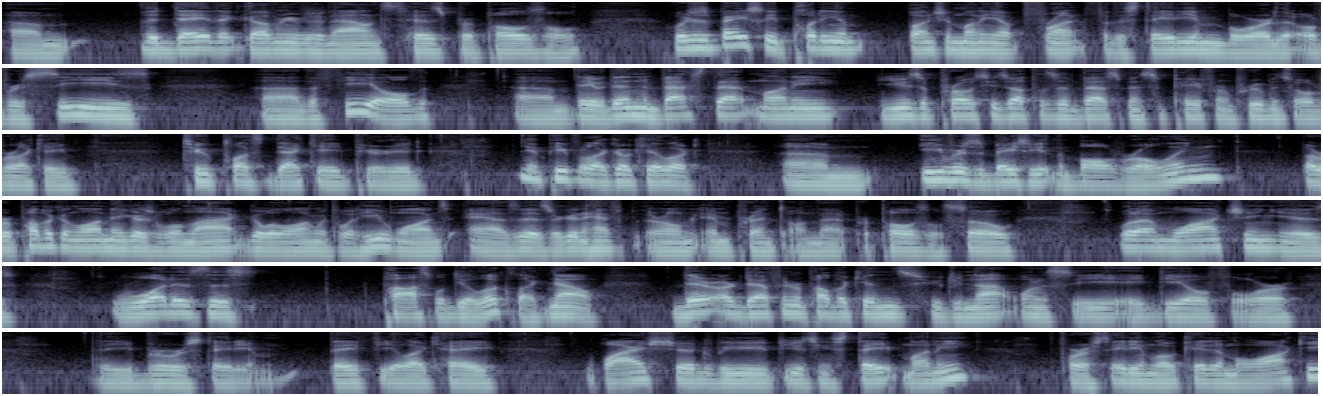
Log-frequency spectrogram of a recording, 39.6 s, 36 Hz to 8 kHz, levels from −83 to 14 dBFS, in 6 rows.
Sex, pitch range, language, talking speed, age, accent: male, 100-120 Hz, English, 210 wpm, 40-59, American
